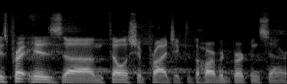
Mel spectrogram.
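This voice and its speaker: The speaker has an American accent. The intonation stays fairly even. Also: man. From New York. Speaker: technology strategist. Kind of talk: conference talk. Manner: fast.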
